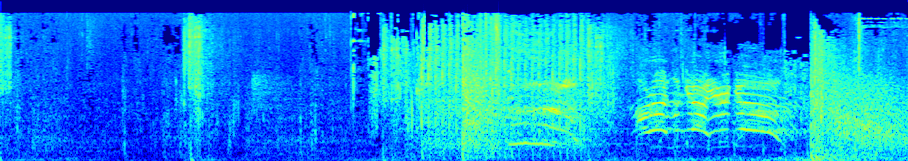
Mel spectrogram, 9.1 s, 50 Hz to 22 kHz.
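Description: Grenade explosions and gunfire in the video game Battlefield 3, heard as several heavy thuds and cracking bursts amid game noise, with whining effects and brief voices over the top.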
